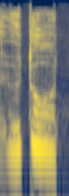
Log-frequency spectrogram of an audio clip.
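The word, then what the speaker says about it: 烏頭: つまりカラスの頭って、ウトウって発音は同じなんです。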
